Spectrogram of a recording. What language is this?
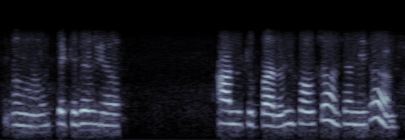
Nepali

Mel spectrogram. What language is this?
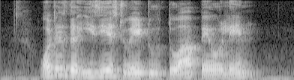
English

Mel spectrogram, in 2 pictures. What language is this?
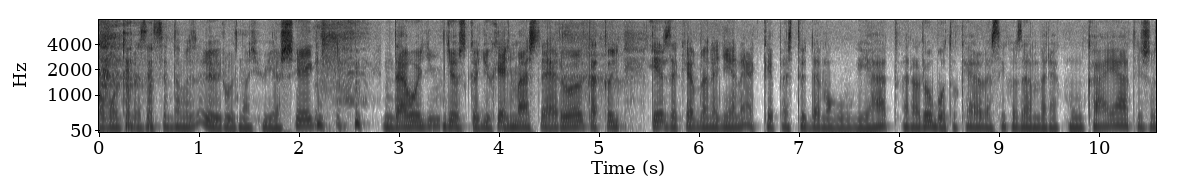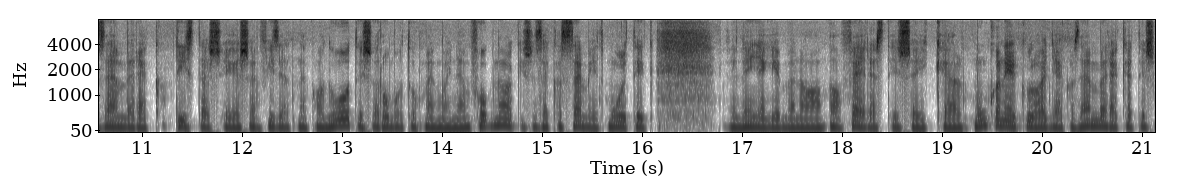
Hungarian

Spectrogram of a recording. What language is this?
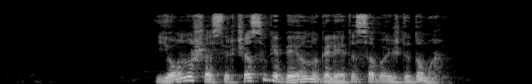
Lithuanian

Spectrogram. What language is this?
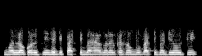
Odia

